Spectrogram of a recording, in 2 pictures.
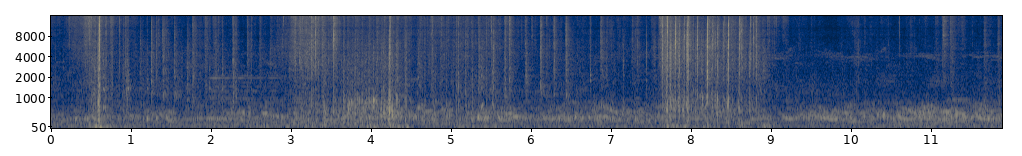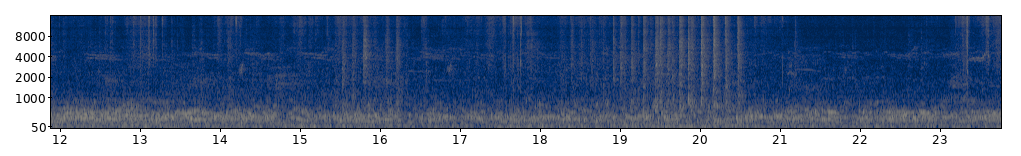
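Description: Pigeons kept by a breeder, with a soft, continuous cooing and throaty murmuring from several birds nearby and occasional louder flutters or handling noises, with no talking.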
